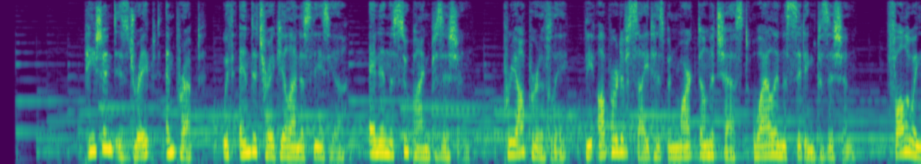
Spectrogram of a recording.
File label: english canadian commercial, confident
